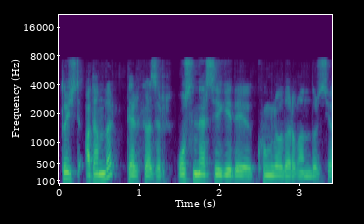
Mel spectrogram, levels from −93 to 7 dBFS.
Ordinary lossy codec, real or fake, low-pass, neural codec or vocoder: none; fake; none; codec, 16 kHz, 4 kbps, X-Codec, WavLM features, trained on Multilingual LibriSpeech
